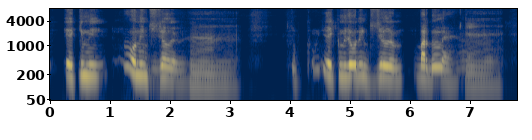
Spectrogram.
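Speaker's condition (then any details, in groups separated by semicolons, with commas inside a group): Cerebral palsy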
